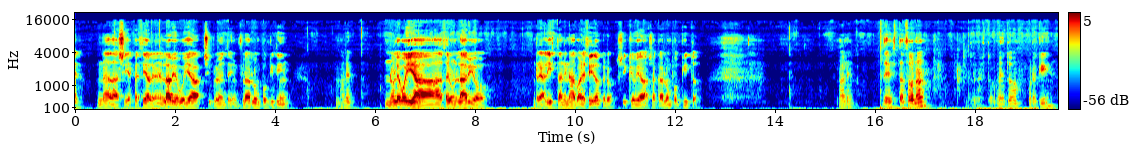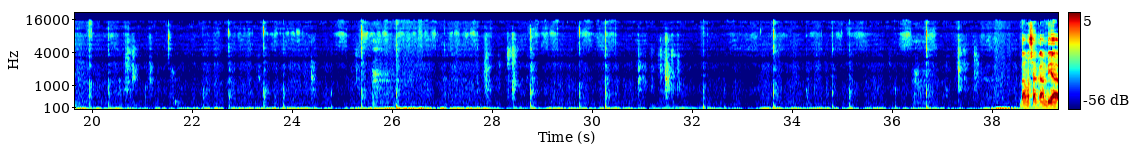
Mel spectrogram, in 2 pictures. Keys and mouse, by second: 0.5 shift+middle click, 1.0 shift+click, 1.9-3.0 shift+middle drag, 3.0-10.8 drag, 10.8-14.5 shift+middle drag, 14.5-21.1 drag, 21.1-22.4 shift+middle drag, 22.4-32.5 drag, 31.5 shift+c, 32.8-39.3 drag.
